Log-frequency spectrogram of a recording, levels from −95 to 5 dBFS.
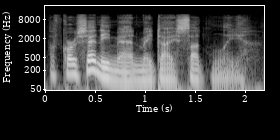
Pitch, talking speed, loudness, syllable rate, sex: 115 Hz, 190 wpm, -18 LUFS, 5.8 syllables/s, male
